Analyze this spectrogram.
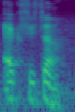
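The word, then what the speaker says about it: abscissa: उसका नाम होता है एक्सिसा। मतलब उसको अलग लिखा जाता है, प्रोनाउंसिएशन उसका होता है एक्सिसा। और वाई हमारा होता है ऑर्डिनेट। एक्स हमारा एब्सिसा होता है और वाई हमारा ऑर्डिनेट होता है।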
